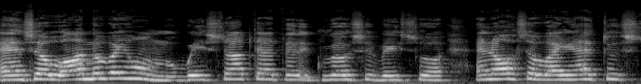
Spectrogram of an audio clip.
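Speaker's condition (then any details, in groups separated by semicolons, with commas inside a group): Anoxic brain injury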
